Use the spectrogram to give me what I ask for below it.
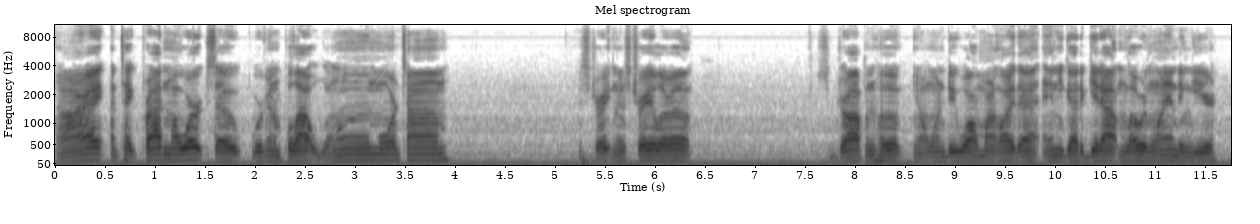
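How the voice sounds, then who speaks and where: An easygoing man narrates his own driving in a truck simulator. His voice sits at an ordinary middle pitch, relaxed and conversational. He coaches viewers step by step and talks to himself along the way. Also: moderate pace, slight background noise. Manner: laid-back, talks to himself while driving. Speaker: truck driver teaching backing. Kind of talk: casual instructional commentary over gameplay.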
